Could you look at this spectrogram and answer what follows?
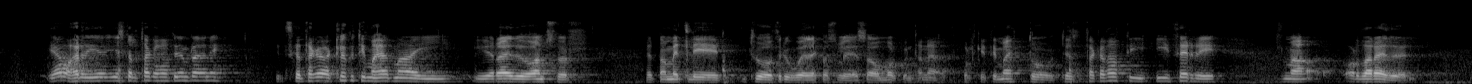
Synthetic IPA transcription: jaːwhaɾðɪjɛjɛskalt̪ʰaːkaθawht̪iʏmpɾajðɪnːɪ | skalt̪ʰaːkakʰlœhkʏ̥t̪ʰiːmaçjɛt̪naiːraːjðʏɔansvœɾ̥ | hjɛt̪namɪt̪lɪt̪ʰvœːɔθɾjuːvɪðɛhkvasɔlɛðɪsaːwamɔɾkʏnθanːɪɣafowl̥kcɛːt̪ɪmajht̪ɔɣt̪ʰɪɛsat̪ʰaːkaθawht̪iːθerːɪ | sɔːnaɔɾðaɾaːjðʏɪn

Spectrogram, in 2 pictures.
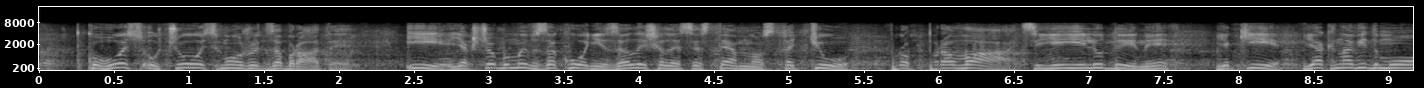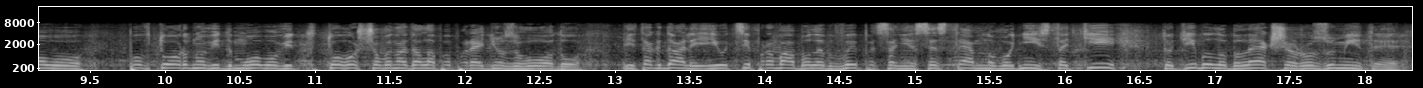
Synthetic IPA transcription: kɔɦɔsʲʊt͡ʃɔɦɔsʲmɔʒʊtʲzɐbɾɑt̪ɪ̰ | ijɐkʃt͡ʃɔbɪmɪwzɐkɔnʲizɐlˠɪʃɪlˠɪsɪst̪ɛmnʊst̪ɐtʲːupɾɔpɾɐʋɑt͡sʲijejilʲʊd̪ɪnɪ | jɐkʲijɐknɐʋʲid̪mɔʋʊ | pɔwt̪ɔrnɔʋʲid̪mɔʋʊʋʲid̪t̪ːɔɦɔʃt͡ʃɔʋɔnɑd̪ɐlˠɑpɔpeɾɛdʲnʲʊzɦɔd̪ʊit̪ɑɡd̪ɑlʲiiɔt͡sʲipɾɐʋɑbʊlˠɪbʋɪpɪsɐnʲisɪst̪ɛmnɔʋɔdʲnʲijst̪ɐtʲːit̪ɔdʲibʊlˠɔblˠɛkʃɛrɔzʊmʲit̪ɪ

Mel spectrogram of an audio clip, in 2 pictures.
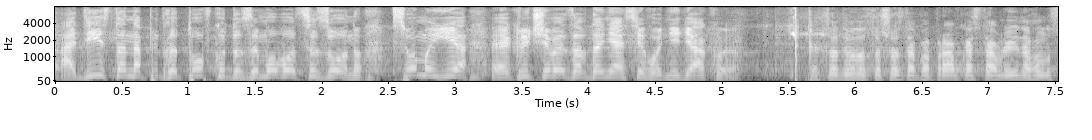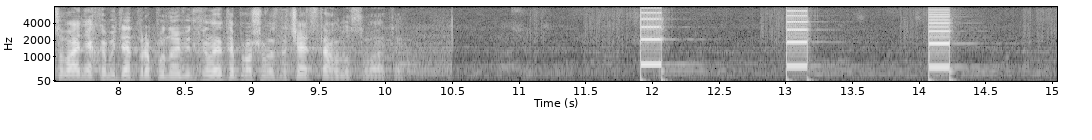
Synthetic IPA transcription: ɐ̰dʲijsnɔnɐpʲid̪ɦɔt̪ɔwkʊd̪ɔzɪmɔʋɔɦɔsezɔnʊw̥t͡sʲɔmʊjɛklʲʊt͡ʃɔʋɛzɐwd̪ɐnʲːasʲɔɦɔdʲnʲidʲakʊjʊ̰ | d̪ʲjʲɐt̪ʲsɔt̪d̪eʋʲjnɔst̪ɔʃɔst̪ɐɐpɔpɾɑwkɐst̪ɑwlʲʊjinɐɦɔlˠɔsʊʋɑnʲːɐkɔmʲit̪ɛt̪̚pɾɔpɔnujɛʋʲid̪xɪlˠɪt̪ɪpɾɔʃɛʋɪznɐt͡ʃajʲɐt̪ɐɦɔlˠɔsʊʋɑt̪ɪ

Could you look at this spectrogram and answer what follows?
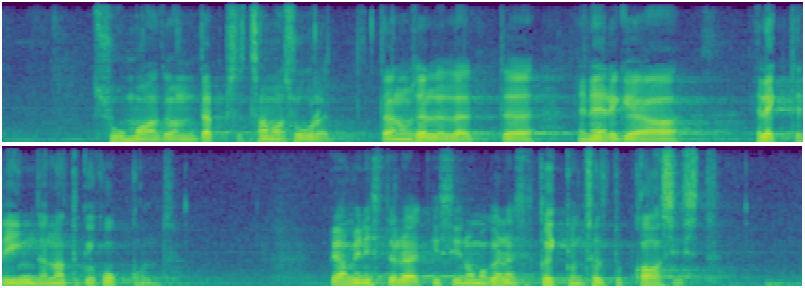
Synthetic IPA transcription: sumːɑd̪̥o̞nt̪æpselt̪sɑmɑsuːɾḛd̪̥t̪ænuse̞lːe̞leːt̪ːˑene̞rɡiɑ | e̞le̞k̚t̪riind̪ɑnːɑt̪ːˑu̥kːˑe̞kukːund̪̥ | pe̞ɑminist̪erːæːkːˑisːiːno̞mɑkɤne̞set̪̚kɤjkːˑo̞nsɤ̞lt̪ːˑub̥̚kɑːsḭst̪

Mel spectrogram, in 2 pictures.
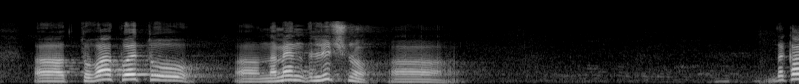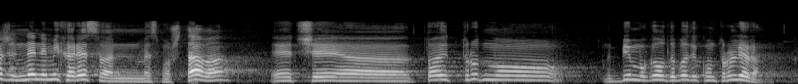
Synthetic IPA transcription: t̪ovakoɛt̪o | nɐmɛnlit͡ʃno | d̪ɐkaʒɛmnɛnɛmixɐɾɛsvəmɛsmoʃt̪avəɛt͡ʃɛ | t̪ɔjt̪ɾud̪no | bimoɡɤlˠd̪ɐbɤd̪ɛkont̪ɾoliɾɐ̰n

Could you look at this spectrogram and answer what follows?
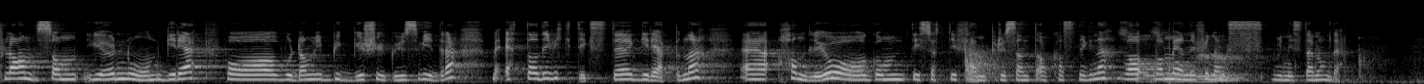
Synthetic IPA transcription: pʰlɑːnsɔmjøːɳuːənɡɾeːpːʰɔʋʊɖɑnʋɪbʏɡːəʂʉːkəhʉːsʋiːd̪əɾəmɛnʔɛt̪ːɑʋd̪ɪʋɪkt̪ɪkst̪əɡɾeːpənə | hɑnd̪ləɾjʊoːɡɔmd̪ɪsœt̪ːɪfɛmpʰɾʊsɛnt̪ɑːʋkʰɑst̪nɪŋənəʋɑːʋɑːmeːnəɾfɪnɑnsmɪnɪst̪əɳəɔmd̪ɛ

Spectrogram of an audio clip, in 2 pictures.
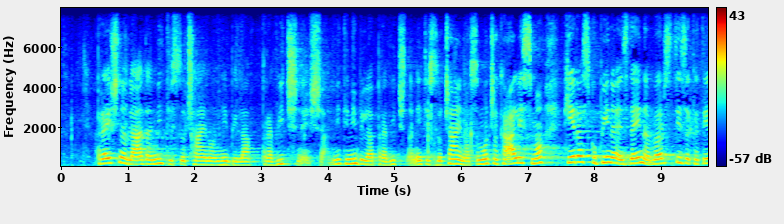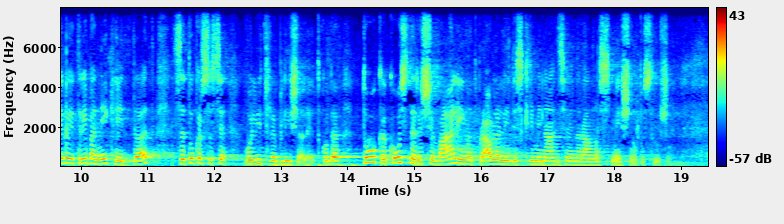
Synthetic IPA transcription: pɾɛjʃnaʋlaːd̪anit̪islɔt͡ʃajnɔnibilapɾaʋit͡ʃnɛ̰jʃa̰nit̪inibilapɾaʋit͡ʃna̰nit̪islɔt͡ʃajnɔsamot͡ʃakaːlismɔ | keːɾaskupiːnajɛzd̪ajnaʋəɾst̪izakat̪eːɾɔjɛt̪ɾeːbaneːkʰɛjd̪at̪ | z̥at̪oːkɛɾsɔsɛ | ʋɔlit̪ʋɛbliʒa̰lɛ̰t̪ḁkod̪at̪oːkakoːst̪ɛɾɛʃɛʋaːliːnɔt̪pɾa̰wlʲalid̪iskɾiminaːt̪sijɔjɛnaɾawnɔsmeʃnɔ̰pɔslṵːʃat̪

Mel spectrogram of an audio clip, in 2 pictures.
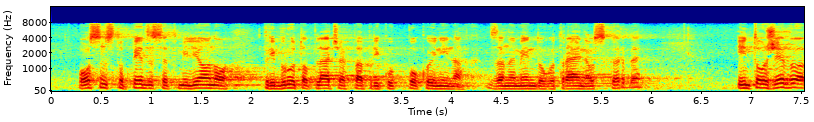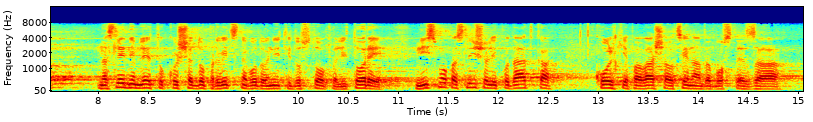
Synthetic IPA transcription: oːsəmst̪ɔpeːt̪̚d̪ɛsət̪miljoːnɔwpɾibɾuːt̪ɔplaːt͡ʃaxpapɾipɔkɔjniːnaxzanameːnd̪ɔwɡɔt̪ɾaːjnɛɔskəɾbɛ | int̪oːʒeʋənasleːd̪nɛmleːt̪ukɔʃɛd̪ɔpɾaʋit̪snɛboːd̪ɔnit̪id̪ɔst̪oːpalit̪oːɾɛjniːsmɔpasliːʃalipɔd̪aːt̪ka | koːlkjɛpaʋaːʃaɔt̪seːnad̪aboːst̪ɛza

